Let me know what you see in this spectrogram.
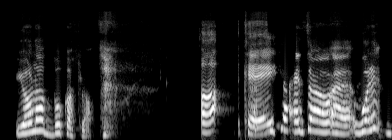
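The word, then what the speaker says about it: Jólabókaflóð: It's pronounced Yola Bukaflot.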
